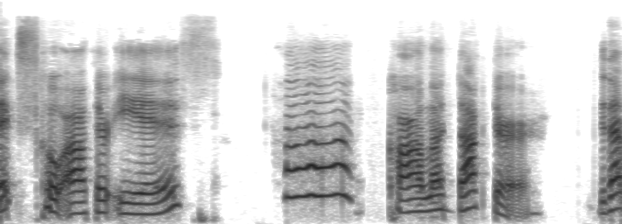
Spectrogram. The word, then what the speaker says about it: Karla Docter: next co-author is Karla Docter. Did I pronounce that correctly, Karla?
